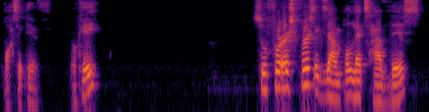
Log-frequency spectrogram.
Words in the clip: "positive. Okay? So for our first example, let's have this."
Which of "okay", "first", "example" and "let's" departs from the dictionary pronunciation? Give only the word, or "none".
none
